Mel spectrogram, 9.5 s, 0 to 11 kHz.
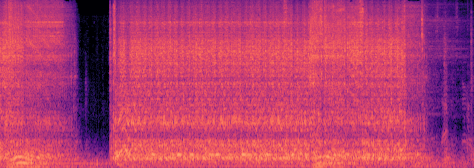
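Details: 1961 Chevy dump truck after a dead or low battery left the starter stuck: a steady churn of about four turns a second that keeps going without catching. Long crank and hard start; old gas and the carburetor are suspected.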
